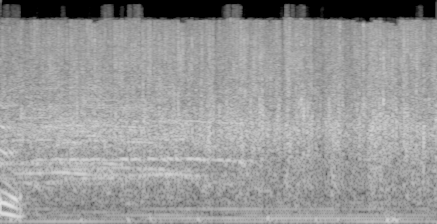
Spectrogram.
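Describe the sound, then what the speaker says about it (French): Studio audience applauding on a French television singing game show, a steady dense wash of clapping from a crowd, with a voice talking over it. "vous pouvez les applaudir"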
